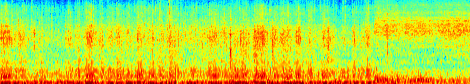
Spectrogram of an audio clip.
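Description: Bicycle tyres crunch and rattle over a gravel track.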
